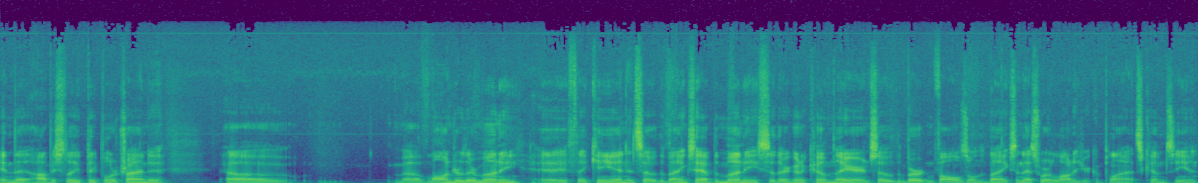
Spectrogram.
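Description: A man with an Alabama accent talks at a fairly quick pace in a very deep, low pitch, his tone dark and mellow and his pitch variation ordinary. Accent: Southern US (Alabama). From US South, Troy, Alabama. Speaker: bank president and CEO. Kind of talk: interview. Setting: studio. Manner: halting, many fillers.

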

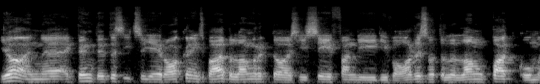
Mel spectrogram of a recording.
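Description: This is an unremarkable speaking voice. The intonation stays fairly even. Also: man. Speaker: YouTube channel host. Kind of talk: livestreamed interview conversation. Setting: online livestream.

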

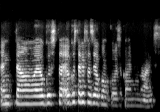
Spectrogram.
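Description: Speaking in a Greek accent, a woman uses a medium pitch with ordinary pitch variation. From Greece, Thessaloniki. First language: Greek (speaking Portuguese). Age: 30s. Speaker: volunteer and language learner. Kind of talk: interview. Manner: halting.

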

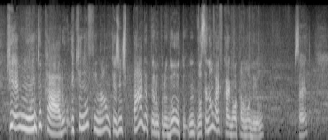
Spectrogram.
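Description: Noticeable background noise sits under a woman's high-pitched voice, with a dry, close sound and no echo. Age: 40s. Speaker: beauty company executive. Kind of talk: casual interview. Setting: restaurant with live audience.

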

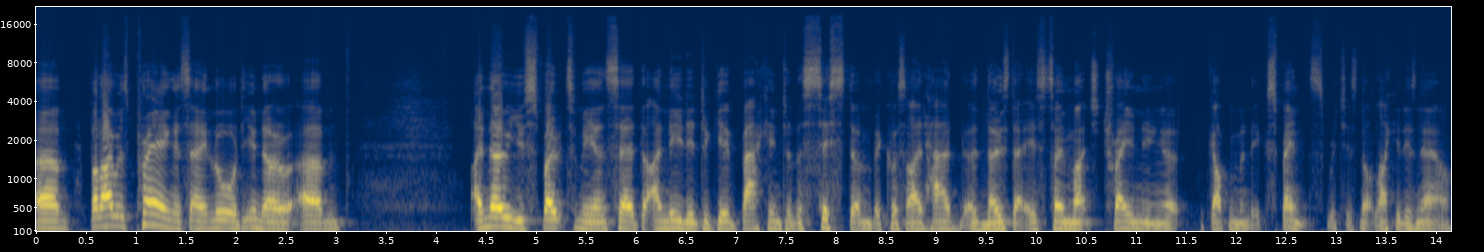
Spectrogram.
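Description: A man's medium-pitched voice with a southern English accent, moderate pace, ordinary pitch variation and a quiet background. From southern England, Brighton and Hove. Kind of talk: interview.

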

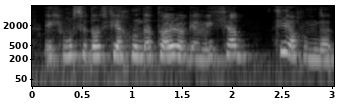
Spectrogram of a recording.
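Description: A woman with a Bulgarian accent speaks very slowly in a high pitch, her intonation fairly even. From Bulgaria, Sofia. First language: Bulgarian (speaking German). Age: 20s. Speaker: homeless young woman in a women's shelter. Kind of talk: personal testimony interview. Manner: halting.

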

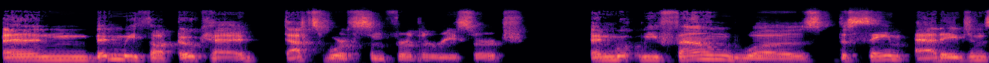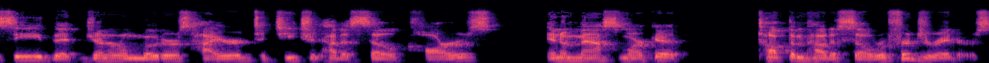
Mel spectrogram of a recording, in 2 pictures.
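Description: The speaker has an American accent, moderate pace and ordinary pitch variation. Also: man, medium pitch for a man. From US Midwest (St. Louis, Missouri). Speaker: food museum director. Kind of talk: interview.

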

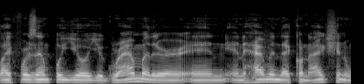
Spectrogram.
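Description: A man's fairly low voice with fairly even intonation on a very clean recording with a silent background. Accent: Portuguese. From Paraguay. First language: Portuguese. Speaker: podcast host. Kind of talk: interview conversation.

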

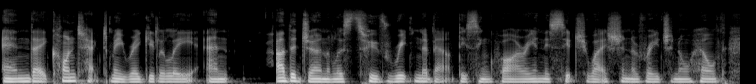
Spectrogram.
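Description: In an Australian accent, a woman speaks at a very deep, low pitch with a dark, mellow tone, flat monotone intonation and a moderate pace. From outback New South Wales, Australia (Cobar). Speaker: journalist. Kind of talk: interview.

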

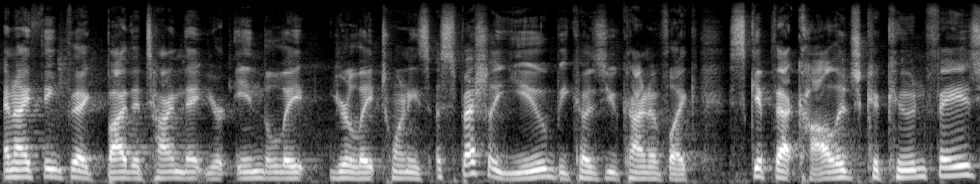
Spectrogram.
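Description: A man's unremarkable speaking voice, medium in pitch with ordinary pitch variation and a moderate pace, on a very clean recording with a silent background. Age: 30s. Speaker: DJ and business owner. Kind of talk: casual chat. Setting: at the host's house.

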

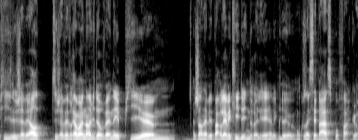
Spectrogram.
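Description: A man's very deep, low voice with fairly even intonation, on a very clean recording over a silent background. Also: fairly quick pace. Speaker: comedian manager. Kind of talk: casual chat.

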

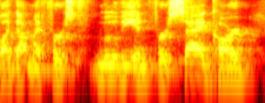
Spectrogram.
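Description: In an American accent, an unremarkable speaking voice proceeds at a fairly slow pace with fairly even intonation. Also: man. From Southern California. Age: 60s. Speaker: actor and acting coach. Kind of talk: interview.

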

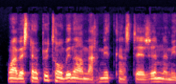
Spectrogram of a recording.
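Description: The background stays quiet. A man talks in a dark, mellow tone, his pitch varying in an ordinary way. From Quebec, south shore near Quebec City. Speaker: professor. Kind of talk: interview. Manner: halting.

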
